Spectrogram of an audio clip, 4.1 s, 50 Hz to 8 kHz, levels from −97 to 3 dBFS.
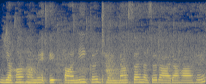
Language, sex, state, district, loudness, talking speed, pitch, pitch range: Hindi, female, Chhattisgarh, Balrampur, -15 LUFS, 160 wpm, 230 Hz, 220-240 Hz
